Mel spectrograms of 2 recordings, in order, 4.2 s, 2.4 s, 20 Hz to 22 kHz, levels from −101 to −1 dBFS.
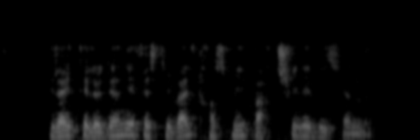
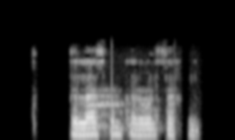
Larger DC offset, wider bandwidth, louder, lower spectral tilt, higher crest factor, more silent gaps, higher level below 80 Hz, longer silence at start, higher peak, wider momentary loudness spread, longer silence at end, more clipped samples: neither; about the same, 7.2 kHz vs 7 kHz; second, -65 LUFS vs -20 LUFS; second, -4.5 dB/octave vs -6 dB/octave; about the same, 20 dB vs 20 dB; first, 2.71-2.77 s vs none; second, under -90 dBFS vs -56 dBFS; second, 0.5 s vs 0.7 s; second, -48 dBFS vs 0 dBFS; second, 6 LU vs 17 LU; about the same, 0.5 s vs 0.4 s; neither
